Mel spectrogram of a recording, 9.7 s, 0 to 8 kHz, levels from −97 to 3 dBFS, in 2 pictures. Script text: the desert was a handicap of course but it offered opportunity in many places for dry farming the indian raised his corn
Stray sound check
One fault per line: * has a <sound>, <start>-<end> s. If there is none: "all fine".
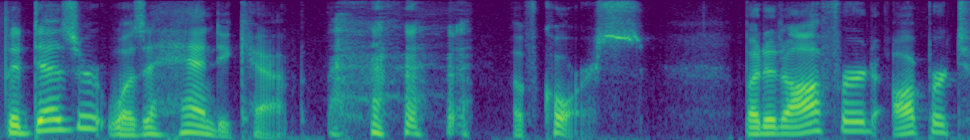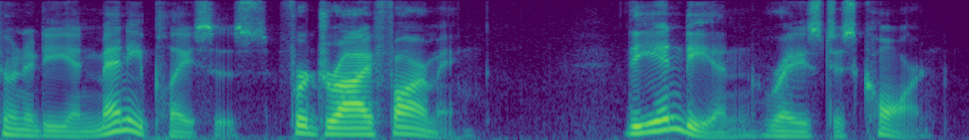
* has a laugh, 1.6-2.4 s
